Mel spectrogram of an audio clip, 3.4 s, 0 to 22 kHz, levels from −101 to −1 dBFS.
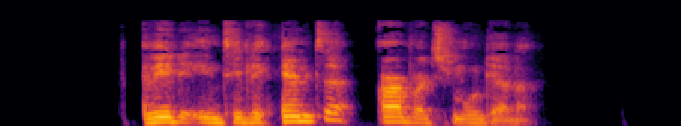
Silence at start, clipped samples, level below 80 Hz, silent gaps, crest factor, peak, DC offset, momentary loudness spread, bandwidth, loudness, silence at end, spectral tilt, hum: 0.7 s; under 0.1%; -60 dBFS; none; 20 dB; -6 dBFS; under 0.1%; 9 LU; 11.5 kHz; -24 LUFS; 0.75 s; -6 dB/octave; none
